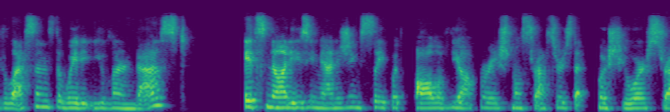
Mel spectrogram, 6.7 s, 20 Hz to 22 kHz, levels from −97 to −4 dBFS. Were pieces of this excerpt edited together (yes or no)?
yes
